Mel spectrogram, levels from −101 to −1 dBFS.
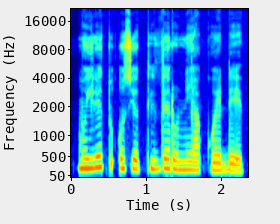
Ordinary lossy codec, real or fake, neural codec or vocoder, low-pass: none; real; none; none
